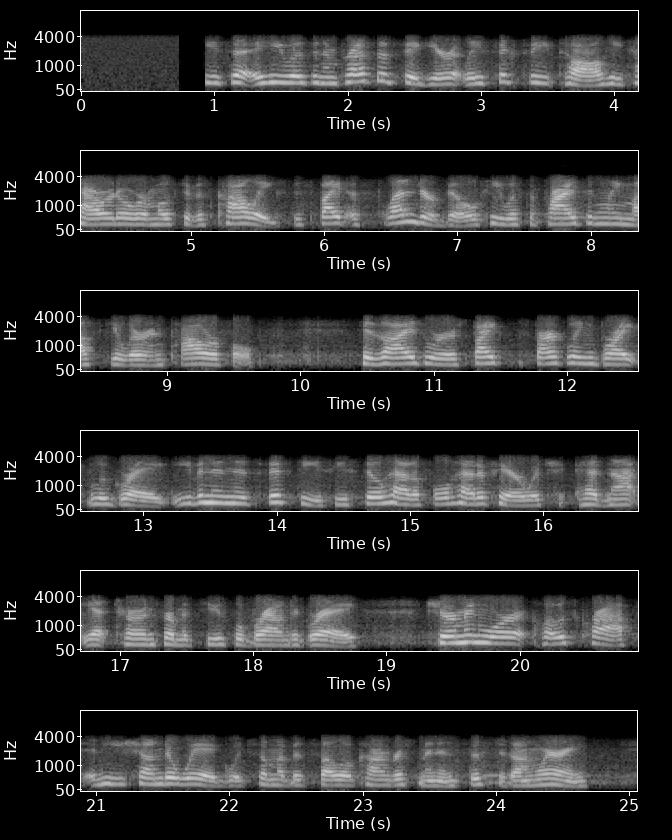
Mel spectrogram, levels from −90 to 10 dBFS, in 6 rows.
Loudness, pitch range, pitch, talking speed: -22 LUFS, 190-230 Hz, 205 Hz, 180 wpm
